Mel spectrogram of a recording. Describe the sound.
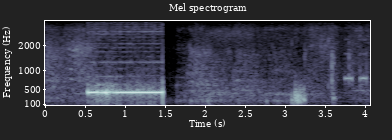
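A telephone ringing tone plays after a call is placed to a hospital's phone line: one steady, low-pitched tone lasting about a second, then quieter sounds and a few short beeps near the end.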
